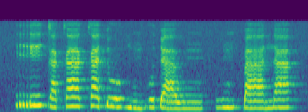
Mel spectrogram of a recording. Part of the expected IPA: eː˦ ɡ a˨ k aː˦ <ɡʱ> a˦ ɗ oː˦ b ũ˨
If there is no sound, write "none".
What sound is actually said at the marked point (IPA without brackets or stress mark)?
k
